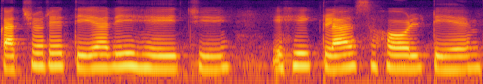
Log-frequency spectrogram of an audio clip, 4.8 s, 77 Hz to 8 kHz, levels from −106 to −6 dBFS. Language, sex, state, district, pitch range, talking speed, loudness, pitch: Odia, female, Odisha, Malkangiri, 185-210 Hz, 100 wpm, -19 LUFS, 195 Hz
